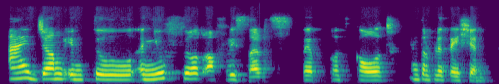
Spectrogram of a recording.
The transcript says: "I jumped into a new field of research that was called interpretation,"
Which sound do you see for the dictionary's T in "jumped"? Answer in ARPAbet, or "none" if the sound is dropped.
none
